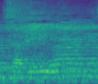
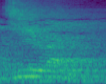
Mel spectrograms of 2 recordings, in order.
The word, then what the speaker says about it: Jilan: Syekh Abdul Qadir bukan Jailani salah aljilani karena beliau lahir di desa namanya Jilan banyak orang membacanya jailan salah salah besar ya Kenapa kau dibaca Jilan aljilani karena beliau lahir di desa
